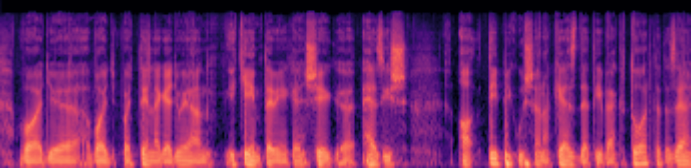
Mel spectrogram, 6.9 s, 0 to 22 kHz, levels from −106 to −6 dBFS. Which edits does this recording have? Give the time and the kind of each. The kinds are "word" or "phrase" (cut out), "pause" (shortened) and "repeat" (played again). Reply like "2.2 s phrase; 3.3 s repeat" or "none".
none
